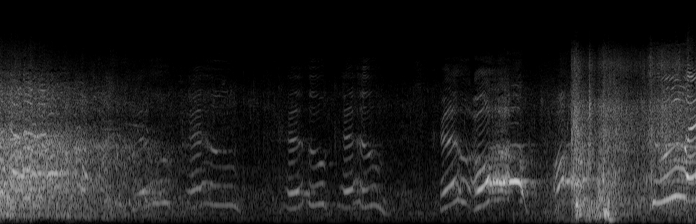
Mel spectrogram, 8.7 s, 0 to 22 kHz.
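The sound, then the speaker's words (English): A loud splash as a person falls into water thought to be only 2 inches deep and is soaked to the skin, with a rush of churning water, surrounded by excited voices and snickering laughter. “I'm all wet. You little fool. I thought you said that water was only 2 inches deep.”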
